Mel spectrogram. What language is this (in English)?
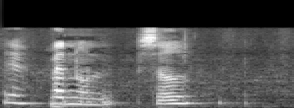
Danish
